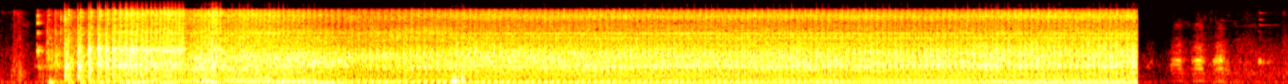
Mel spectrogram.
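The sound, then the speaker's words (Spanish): A mower engine is started in order to go mowing: it sputters to life, then drones loudly and steadily for about fifteen seconds before abruptly shutting off, followed by a few faint knocks. “Ahí estoy arrancando la segadora para ir a segar.”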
